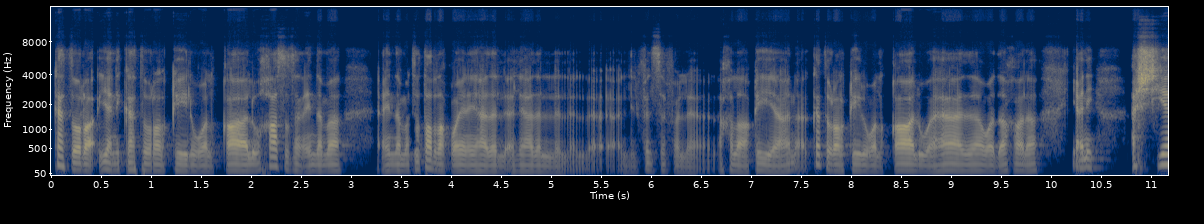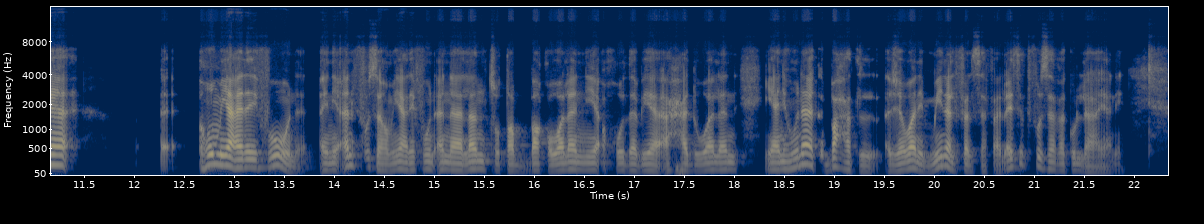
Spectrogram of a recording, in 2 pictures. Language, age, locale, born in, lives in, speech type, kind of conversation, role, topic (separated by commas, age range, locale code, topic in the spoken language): Arabic, 30-34, ar-MA, Morocco, France, conversation, unstructured, none, إيه دور الفلسفة في تشكيل القيم الاجتماعية؟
